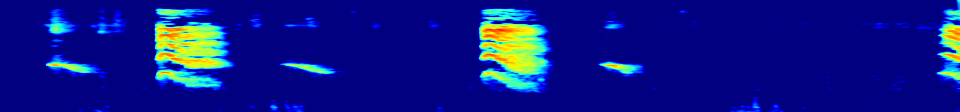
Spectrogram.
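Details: Alexandrine parakeet, also called Indian ringneck, natural calls: harsh broadband squawks alternating with short descending whistled notes, a few seconds apart, with faint human voices in between.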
